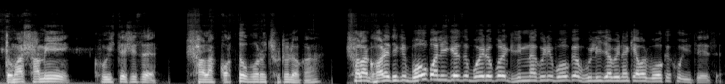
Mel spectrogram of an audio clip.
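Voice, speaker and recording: A blustering, smitten village uncle, acted by a man in a comic cartoon. His voice sits high and moves quickly, slightly dull, with music behind it. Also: no room sound, close to an everyday voice. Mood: blustering, irritated. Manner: brash, blustering. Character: smitten, foul-mouthed village uncle, runaway lover. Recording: muffled, music under the voice.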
